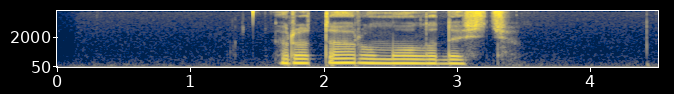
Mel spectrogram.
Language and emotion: Russian, sad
